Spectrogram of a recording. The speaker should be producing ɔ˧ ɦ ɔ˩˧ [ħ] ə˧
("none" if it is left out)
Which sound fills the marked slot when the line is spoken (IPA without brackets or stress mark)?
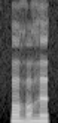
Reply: ɦ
